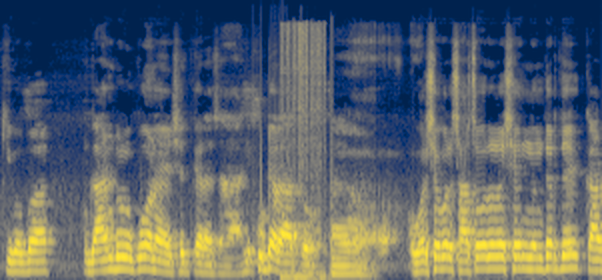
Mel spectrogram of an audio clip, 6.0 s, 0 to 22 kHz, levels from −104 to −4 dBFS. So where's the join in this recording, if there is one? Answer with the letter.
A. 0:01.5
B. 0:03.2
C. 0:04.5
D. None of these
B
